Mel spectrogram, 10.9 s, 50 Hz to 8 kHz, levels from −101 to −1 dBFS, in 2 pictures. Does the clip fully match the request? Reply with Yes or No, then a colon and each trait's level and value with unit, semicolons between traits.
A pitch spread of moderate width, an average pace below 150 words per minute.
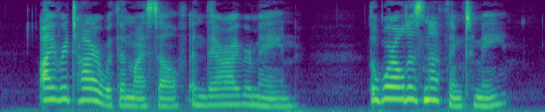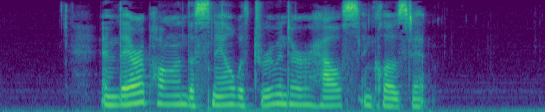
Yes: average, 3.9 semitones; average, 140 wpm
